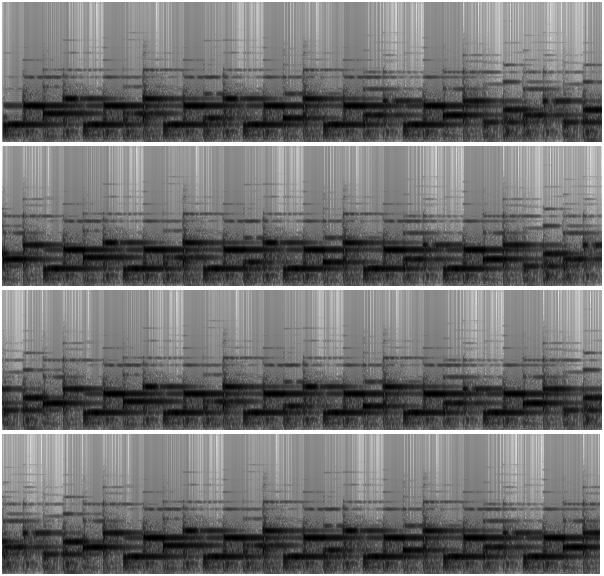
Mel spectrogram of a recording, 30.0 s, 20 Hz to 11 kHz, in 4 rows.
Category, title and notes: Music > Solo instrument
Piano loops 194 octave up long loop 120 bpm
120, 120bpm, free, loop, music, piano, pianomusic, reverb, samples, simple, simplesamples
